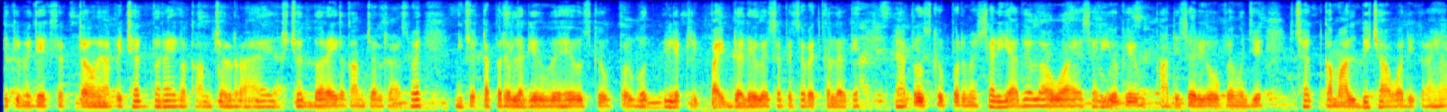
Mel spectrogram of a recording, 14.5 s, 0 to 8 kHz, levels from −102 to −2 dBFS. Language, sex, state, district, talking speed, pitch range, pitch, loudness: Maithili, male, Bihar, Araria, 255 wpm, 85-95 Hz, 90 Hz, -23 LUFS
